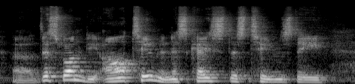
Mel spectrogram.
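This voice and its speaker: A man speaking at a fairly slow pace, with audible room echo. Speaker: radio hobbyist. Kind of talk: tutorial. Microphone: phone near.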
